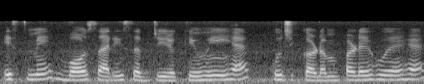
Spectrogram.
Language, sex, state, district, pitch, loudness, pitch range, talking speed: Hindi, female, Punjab, Pathankot, 210 Hz, -14 LUFS, 195-230 Hz, 170 wpm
